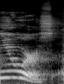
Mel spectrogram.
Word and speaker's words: Ewers: Oh, Quinn Ewers for Texas.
